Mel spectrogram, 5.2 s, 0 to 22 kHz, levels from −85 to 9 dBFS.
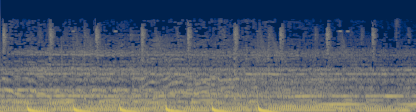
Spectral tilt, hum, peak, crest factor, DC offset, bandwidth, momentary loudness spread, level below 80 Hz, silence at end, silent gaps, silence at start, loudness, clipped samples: -6.5 dB/octave; none; -2 dBFS; 12 dB; under 0.1%; 10.5 kHz; 4 LU; -18 dBFS; 0 s; none; 0 s; -16 LUFS; under 0.1%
